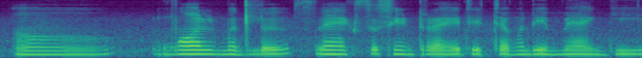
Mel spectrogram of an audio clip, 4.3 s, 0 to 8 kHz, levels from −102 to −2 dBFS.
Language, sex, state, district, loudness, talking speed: Marathi, female, Maharashtra, Pune, -27 LUFS, 155 wpm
